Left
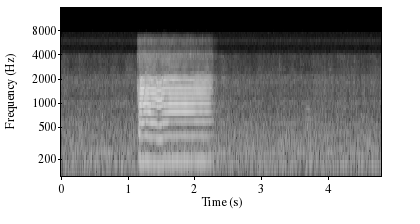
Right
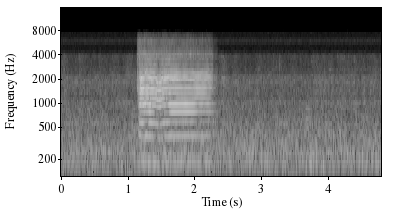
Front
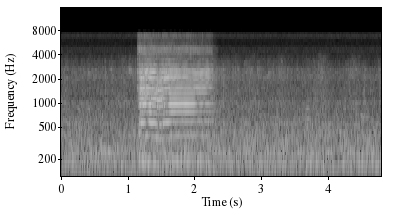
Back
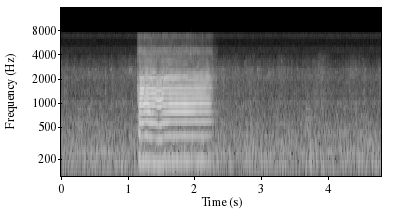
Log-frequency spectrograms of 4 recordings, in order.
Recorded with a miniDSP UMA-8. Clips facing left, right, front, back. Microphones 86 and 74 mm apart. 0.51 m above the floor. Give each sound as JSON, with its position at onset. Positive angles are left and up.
{"t": 1.1, "sound": "a trumpet", "azimuth_deg": 140, "distance_m": 0.5}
